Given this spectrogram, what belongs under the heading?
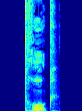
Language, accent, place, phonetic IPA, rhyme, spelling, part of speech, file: German, Germany, Berlin, [tʁoːk], -oːk, trog, verb, De-trog.ogg
- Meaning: first/third-person singular preterite of trügen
